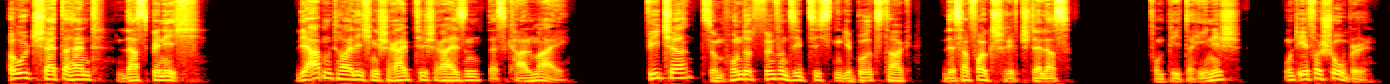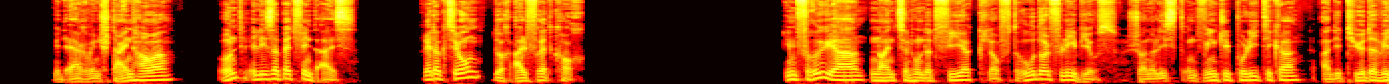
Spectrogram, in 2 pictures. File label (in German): ANMODERATION; Karl May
